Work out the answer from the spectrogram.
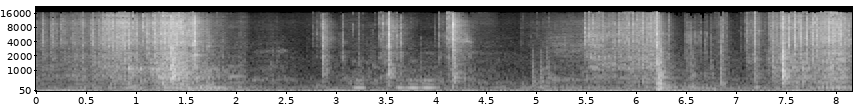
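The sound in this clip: A knitting needle passes through a stitch and catches the yarn, making rasping, rubbing swishes broken by sharp mechanical clicks. The sounds come in uneven bursts, with quieter pauses between them.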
